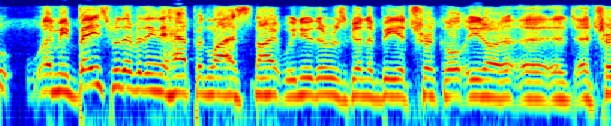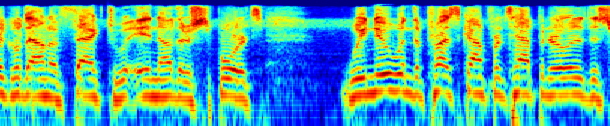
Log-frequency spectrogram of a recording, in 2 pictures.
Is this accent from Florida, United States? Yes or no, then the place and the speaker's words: no; Van Wert, Ohio, United States; I'm from Van Wert.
